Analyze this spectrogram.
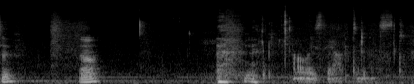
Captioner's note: Reed laughing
